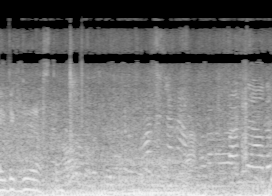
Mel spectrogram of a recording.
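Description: Chatter of passers-by in a crowded market passage, over a steady low rumble that swells through the middle of the moment.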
